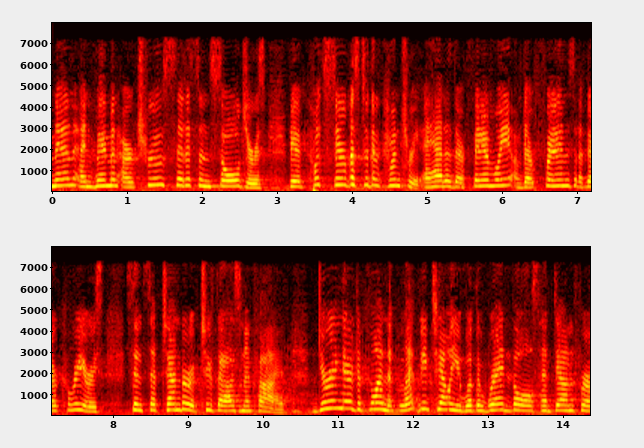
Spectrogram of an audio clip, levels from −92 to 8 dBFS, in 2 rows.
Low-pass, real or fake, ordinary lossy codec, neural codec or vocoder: 7.2 kHz; fake; MP3, 64 kbps; codec, 24 kHz, 0.9 kbps, WavTokenizer, medium music audio release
